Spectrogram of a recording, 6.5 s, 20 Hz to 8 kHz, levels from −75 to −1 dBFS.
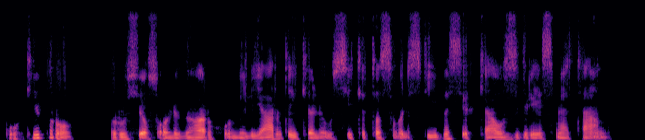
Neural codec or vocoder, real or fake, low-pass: vocoder, 22.05 kHz, 80 mel bands, WaveNeXt; fake; 7.2 kHz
